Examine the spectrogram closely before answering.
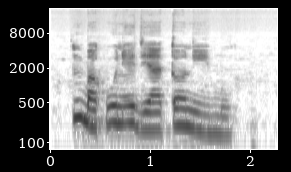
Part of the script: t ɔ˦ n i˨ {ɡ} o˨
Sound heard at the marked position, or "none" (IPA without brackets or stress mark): ɡ͡b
